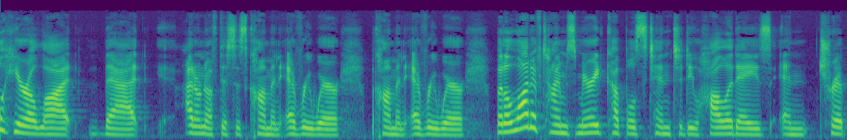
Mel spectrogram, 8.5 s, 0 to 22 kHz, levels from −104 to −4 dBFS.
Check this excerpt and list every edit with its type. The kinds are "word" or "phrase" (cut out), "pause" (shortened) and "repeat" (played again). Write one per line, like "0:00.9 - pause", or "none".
0:01.7 - pause
0:03.7 - repeat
